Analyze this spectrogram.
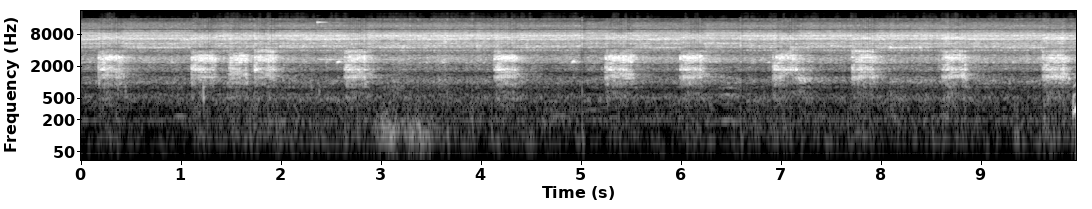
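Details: Toco toucan (Ramphastos toco), call.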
